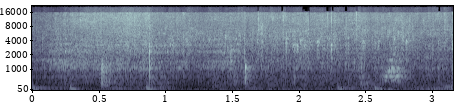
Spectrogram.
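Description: Lamb shanks sear in a hot pan with a steady, close sizzle and crackle, broken by a few sharp clinks and scrapes as the meat is turned.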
